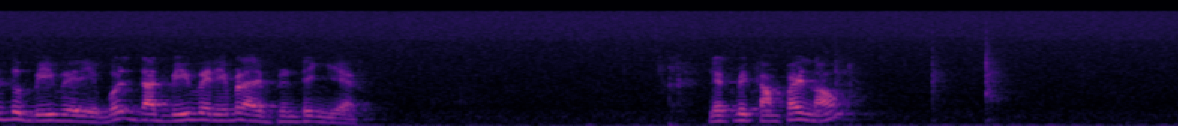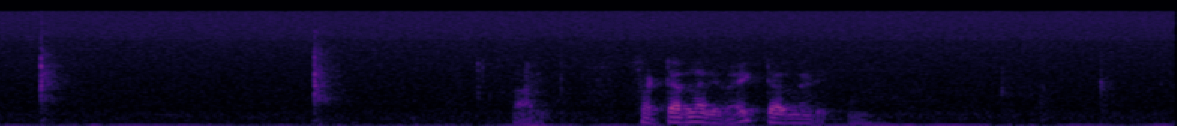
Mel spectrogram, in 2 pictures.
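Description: Keys on a keyboard click as someone types.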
